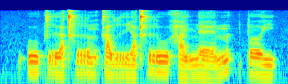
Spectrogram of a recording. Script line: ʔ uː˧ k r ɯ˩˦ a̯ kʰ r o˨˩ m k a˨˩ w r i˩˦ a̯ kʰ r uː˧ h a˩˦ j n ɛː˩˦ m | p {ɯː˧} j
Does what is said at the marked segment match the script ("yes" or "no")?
no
